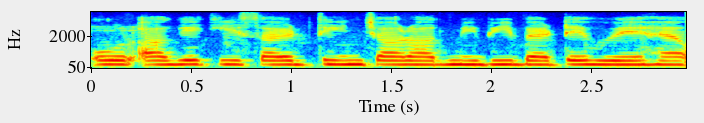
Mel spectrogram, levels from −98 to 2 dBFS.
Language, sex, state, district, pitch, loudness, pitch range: Hindi, female, Uttar Pradesh, Shamli, 210 Hz, -12 LUFS, 210-215 Hz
